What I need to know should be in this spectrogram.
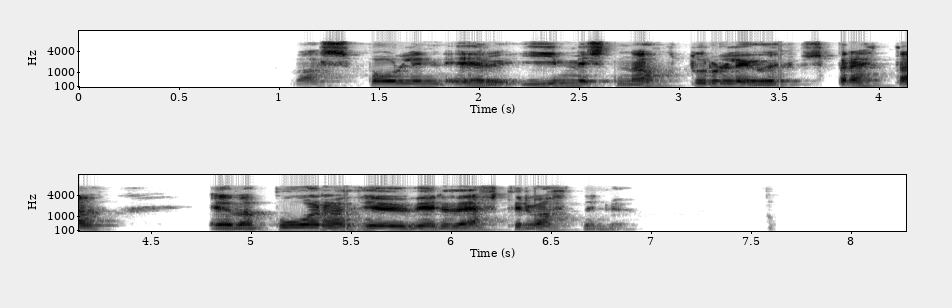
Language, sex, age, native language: Icelandic, male, 50-59, Icelandic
